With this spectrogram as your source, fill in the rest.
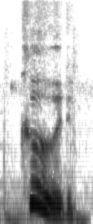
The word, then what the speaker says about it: could: okay excellent but it could remember that L is silent good good could determine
